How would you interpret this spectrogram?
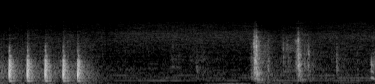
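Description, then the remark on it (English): Five quick, firm knocks on the door of apartment 4C at the Haifa Arms in an even rhythm, then a pause before a looser flurry of knocking and shuffling sounds, with no voices. “I knocked at the door.”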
